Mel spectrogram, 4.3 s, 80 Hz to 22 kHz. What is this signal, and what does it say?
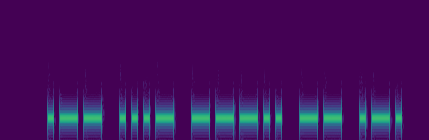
Morse code, heard as a keyed tone, about 20 wpm, 700 Hz. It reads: WV8MR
